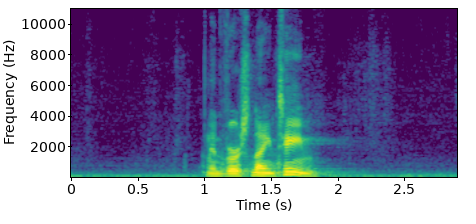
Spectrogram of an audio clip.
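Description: A man speaks briefly and clearly through a microphone in a large room.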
